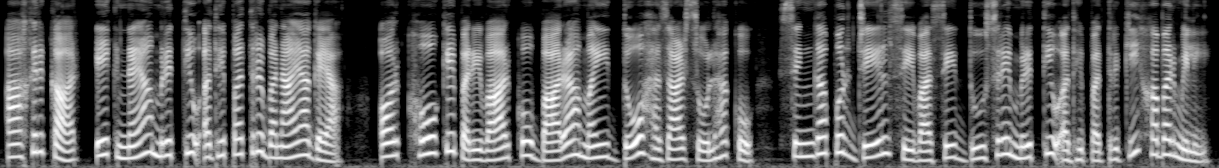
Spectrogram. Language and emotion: Hindi, neutral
